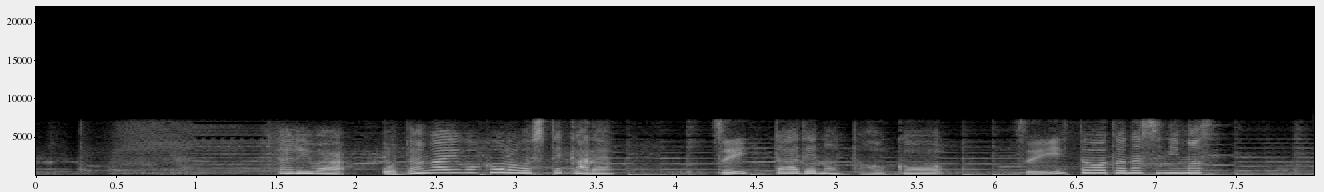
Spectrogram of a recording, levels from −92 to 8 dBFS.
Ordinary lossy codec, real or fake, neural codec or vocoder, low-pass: none; fake; codec, 16 kHz, 0.9 kbps, LongCat-Audio-Codec; 7.2 kHz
